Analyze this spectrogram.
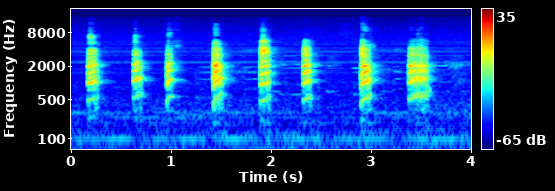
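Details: Francolin calling in a quicker run of eight clipped, grating notes, irregularly spaced two to three per second, the last slightly longer, with low steady hum behind.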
